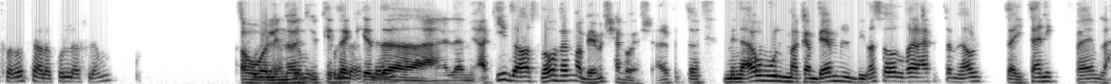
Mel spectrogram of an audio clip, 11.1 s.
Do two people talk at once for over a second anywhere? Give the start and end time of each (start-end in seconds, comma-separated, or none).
2.5-4.0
